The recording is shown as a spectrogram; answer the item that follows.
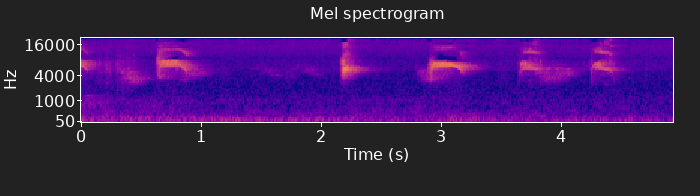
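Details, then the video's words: Sparrow at a feeder making soft, thin, high chirps, about six short notes spaced irregularly, against a constant low background hum. "sparrow sound effect | ચકલી ઘર | chaklino avaj"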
